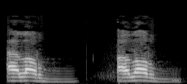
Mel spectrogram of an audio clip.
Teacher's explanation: وقرأ ورش بالنقل في لفظ الأرض، في لفظ الأرض هكذا تقرأ الأرض، الأرض.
